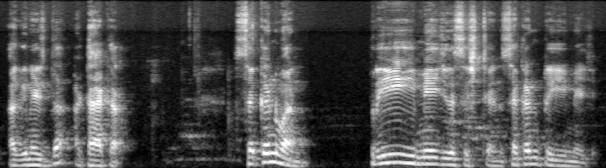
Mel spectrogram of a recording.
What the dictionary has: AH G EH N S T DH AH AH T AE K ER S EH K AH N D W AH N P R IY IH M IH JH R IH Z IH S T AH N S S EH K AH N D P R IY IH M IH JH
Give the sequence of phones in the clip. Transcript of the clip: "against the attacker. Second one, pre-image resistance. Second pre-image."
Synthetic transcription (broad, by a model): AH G N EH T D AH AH T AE K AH S EH K AH N D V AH N P R IY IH M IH JH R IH S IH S T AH N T S EH K AH N D P R IY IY M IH JH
